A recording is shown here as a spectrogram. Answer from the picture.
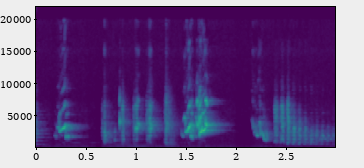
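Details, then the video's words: Budgerigar, natural sound without editing: a few sharp chirps, a run of clicking, scratchy notes, a louder squawk, then a long buzzy, rattling warble. "Muhabbet Kuşu Doğal Sesi"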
